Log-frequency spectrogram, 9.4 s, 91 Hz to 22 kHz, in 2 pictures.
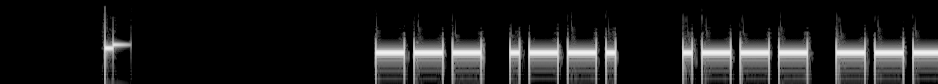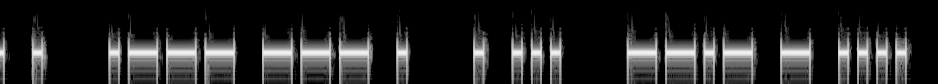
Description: Morse code, heard as a keyed tone, about 25 wpm, 700 Hz. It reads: OP JOE JOE ES QTH
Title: Common QSO Phrases Encore 25wpm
